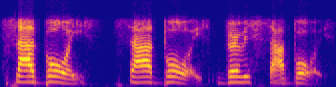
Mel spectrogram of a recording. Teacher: A d sound changes to a b sound before v, and here we have a b. So it changes from a d to a b, and it merges. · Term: regressive assimilation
